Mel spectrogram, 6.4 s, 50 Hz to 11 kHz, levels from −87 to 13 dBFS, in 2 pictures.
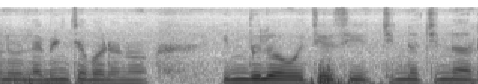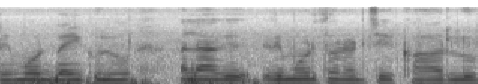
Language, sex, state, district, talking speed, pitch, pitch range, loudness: Telugu, male, Andhra Pradesh, Sri Satya Sai, 120 wpm, 125 Hz, 120-125 Hz, -17 LUFS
